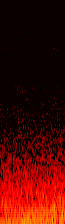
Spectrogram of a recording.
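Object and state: Nothing is struck.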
